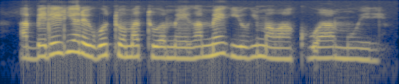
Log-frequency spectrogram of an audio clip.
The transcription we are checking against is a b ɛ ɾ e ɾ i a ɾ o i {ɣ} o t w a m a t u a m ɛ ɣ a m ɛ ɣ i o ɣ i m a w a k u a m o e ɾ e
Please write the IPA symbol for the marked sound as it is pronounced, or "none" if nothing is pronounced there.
ɣ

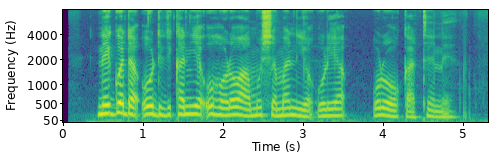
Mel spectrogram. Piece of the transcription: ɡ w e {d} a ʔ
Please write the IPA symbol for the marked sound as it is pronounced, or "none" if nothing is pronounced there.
d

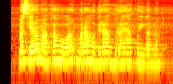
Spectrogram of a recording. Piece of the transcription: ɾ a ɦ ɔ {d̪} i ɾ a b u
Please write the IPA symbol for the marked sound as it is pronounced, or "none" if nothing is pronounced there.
d̪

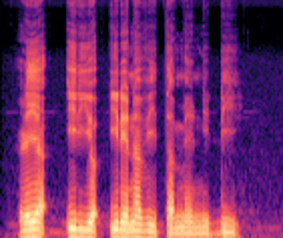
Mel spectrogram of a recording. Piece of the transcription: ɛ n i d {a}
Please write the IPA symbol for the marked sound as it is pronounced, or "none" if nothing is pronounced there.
i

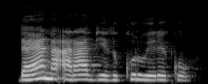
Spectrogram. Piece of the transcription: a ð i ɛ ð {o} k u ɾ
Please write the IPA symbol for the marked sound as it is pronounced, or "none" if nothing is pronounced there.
u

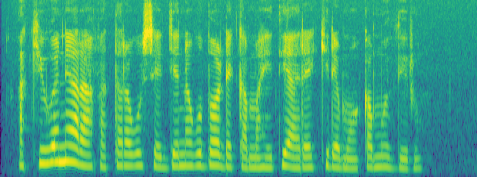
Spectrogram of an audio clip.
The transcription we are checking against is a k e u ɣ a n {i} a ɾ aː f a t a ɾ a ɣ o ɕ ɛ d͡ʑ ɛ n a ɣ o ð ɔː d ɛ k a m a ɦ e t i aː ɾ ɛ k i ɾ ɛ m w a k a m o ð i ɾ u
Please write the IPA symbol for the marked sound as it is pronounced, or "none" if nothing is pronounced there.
e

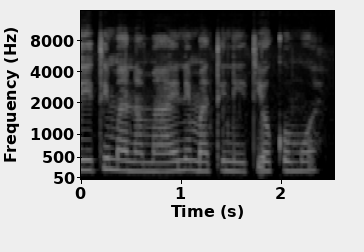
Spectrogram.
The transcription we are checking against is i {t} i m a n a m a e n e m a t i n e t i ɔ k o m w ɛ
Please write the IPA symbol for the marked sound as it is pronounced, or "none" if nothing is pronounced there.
t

